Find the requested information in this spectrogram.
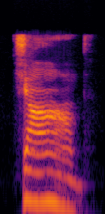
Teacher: এ ব্যবহৃত হয় কি কোনো একটা বর্ণের সাথে, কোনো স্বরধ্বনির সাথে, তার সাথে ব্যবহার হয়, এবং যখন ব্যবহার হয় তখন কিন্তু সেই বর্ণটাকে অনুনাসিক করে তোলে। অনুনাসিক মানে নাক দিয়ে যেন উচ্চারণ হচ্ছে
